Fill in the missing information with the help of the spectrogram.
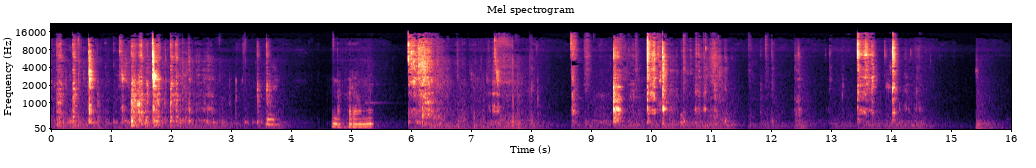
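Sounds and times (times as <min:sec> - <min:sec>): steel spoon clinking and scraping: 0:06.0 - 0:06.6, 0:08.7 - 0:11.3, 0:13.4 - 0:14.6.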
